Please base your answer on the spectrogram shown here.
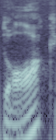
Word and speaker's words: dock: pronounce together dock yards dock with a longer vowel sound so we have dock not duck Dock dock yards when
